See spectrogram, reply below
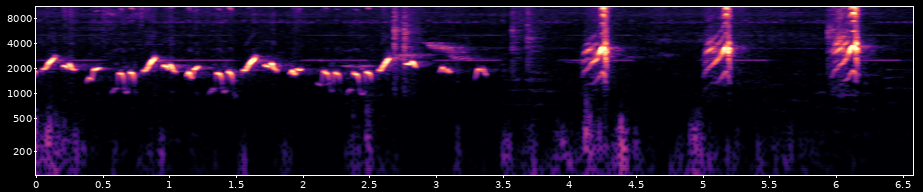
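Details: White-rumped shama's morning isian song, a lure to make captive birds sing; quick warbled whistles followed by three loud, piercing high notes, with a noisy, murmuring background.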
